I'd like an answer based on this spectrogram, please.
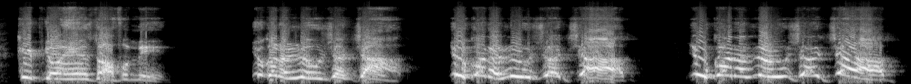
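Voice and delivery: affected very low voice. Retelling what Jocelyn said: imitating Jocelyn's much deeper voice. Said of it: "Jocelyn's voice went down fifteen octaves".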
